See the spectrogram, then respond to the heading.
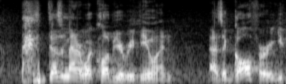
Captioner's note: chuckling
